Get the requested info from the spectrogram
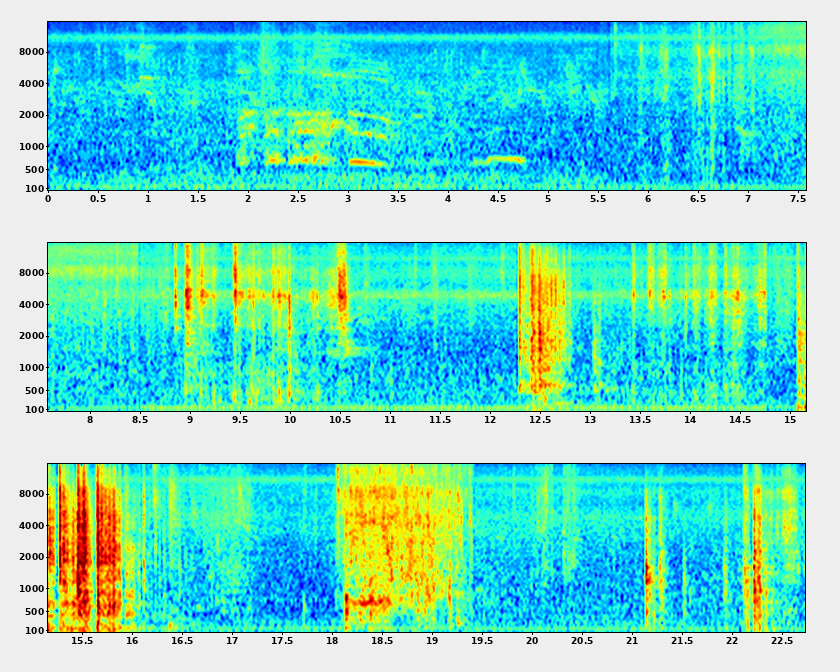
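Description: A hen clucks softly a few times. Then, from the middle on, come short loud noisy bursts of splashing and clatter as eggs are handled in a pot of water and a metal steamer pot. The loudest burst is a little past the middle.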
